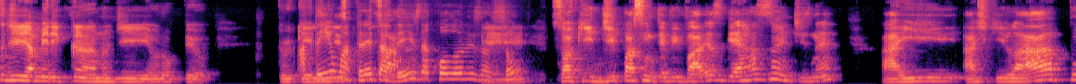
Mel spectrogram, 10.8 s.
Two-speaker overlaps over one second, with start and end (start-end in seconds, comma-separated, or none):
3.0-4.2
